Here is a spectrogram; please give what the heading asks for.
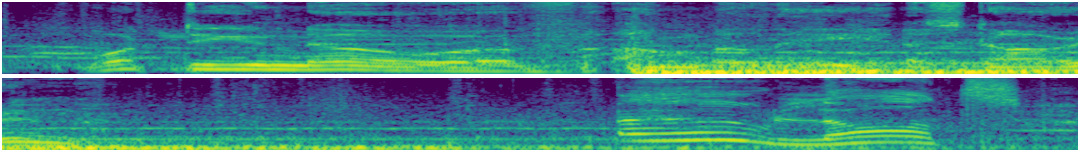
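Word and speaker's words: Umberlee: What do you know of Umberly, Astarion? Oh, lots. Rhymes with undersea, for one thing.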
